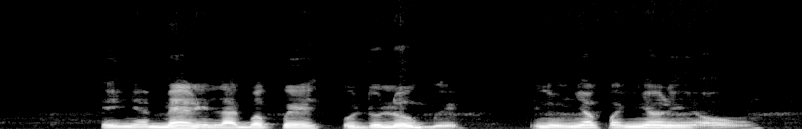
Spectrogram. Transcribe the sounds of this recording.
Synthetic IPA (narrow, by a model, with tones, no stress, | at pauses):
e˨ɲɛ̃˨mɛ˦ɾ̃ĩ˧˨la˧ɡ͡bɔ˦k͡pe˦ | o˦do˧lo˦˨ɡ͡be˨ | i˧nũ˧˨ɲã˧k͡pã˨ɲ˦ã˦ɾ̃ĩ˧ɔ̰˨ũ˧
